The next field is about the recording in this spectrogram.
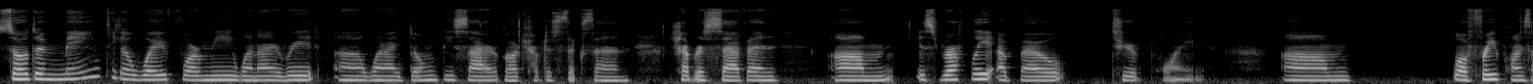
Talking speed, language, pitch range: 110 wpm, English, 185-205 Hz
